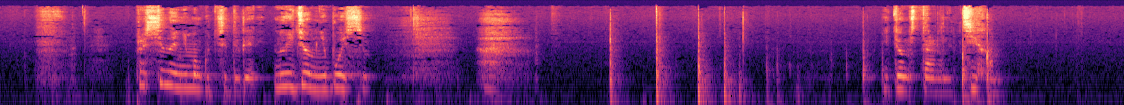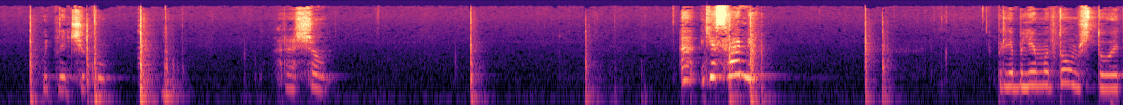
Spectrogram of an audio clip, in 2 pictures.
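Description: Plastic toys knock and tap lightly on a hard surface.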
